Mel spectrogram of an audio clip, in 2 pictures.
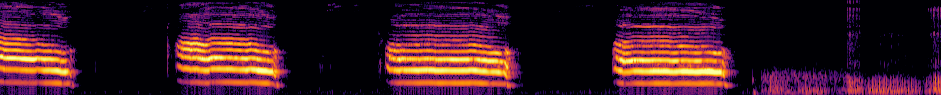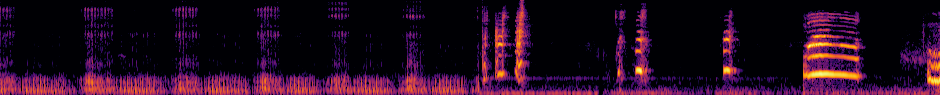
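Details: Cats from Douyin: four long, even, harmonic meows evenly spaced, then a low, rough, pulsing purr for several seconds, ending with short, sharp, high meows and a few clicks.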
